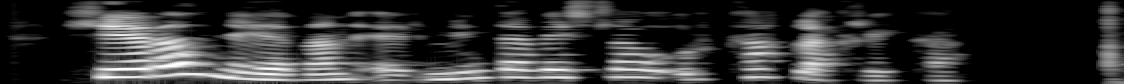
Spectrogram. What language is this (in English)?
Icelandic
